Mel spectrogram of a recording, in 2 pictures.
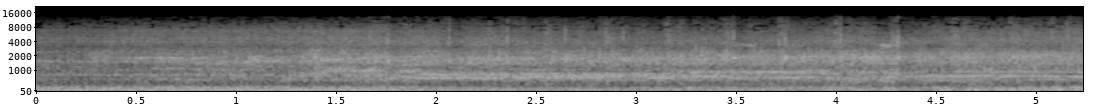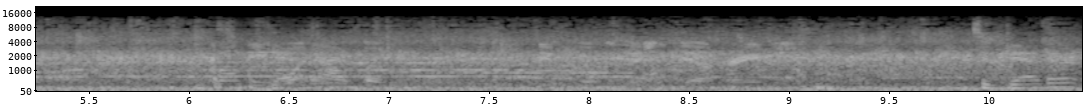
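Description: A crowd cheering and applauding over the steady low rumble of the Falcon 9's first-stage Merlin engines climbing away after liftoff.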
